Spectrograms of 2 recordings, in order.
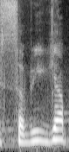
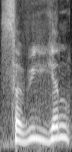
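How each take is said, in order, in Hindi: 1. यह शब्द लंबे a स्वर पर ख़त्म होता है। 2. यह शब्द -an की आवाज़ पर ख़त्म होता है। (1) "वफ़ की सूरत में सविय्या पढ़ा जाएगा" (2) "सविय्यन पढ़ेंगे"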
